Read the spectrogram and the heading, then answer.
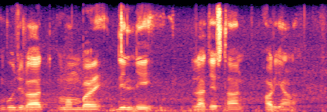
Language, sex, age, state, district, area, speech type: Gujarati, male, 18-30, Gujarat, Aravalli, urban, spontaneous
